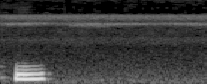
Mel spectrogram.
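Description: Steady high-pitched chirring of crickets as a night ambience, with one short low vocal sound right at the start.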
